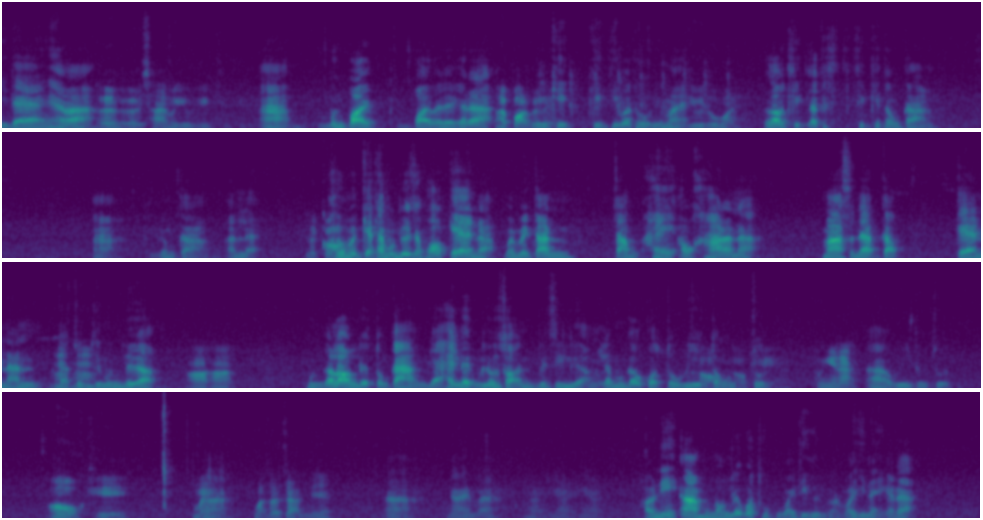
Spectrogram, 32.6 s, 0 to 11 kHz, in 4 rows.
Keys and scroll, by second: 11.8 v, 23.0 v.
